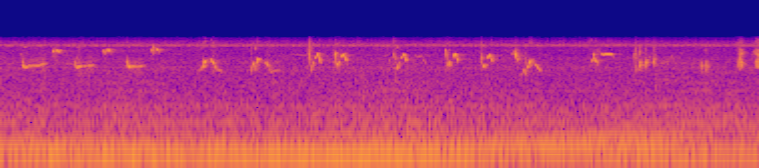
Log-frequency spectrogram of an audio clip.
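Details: Northern mockingbird singing a continuous run of varied short phrases: quick chirps, slurred whistles and sharp clipped notes follow one another rapidly, with a constant low hum underneath.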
